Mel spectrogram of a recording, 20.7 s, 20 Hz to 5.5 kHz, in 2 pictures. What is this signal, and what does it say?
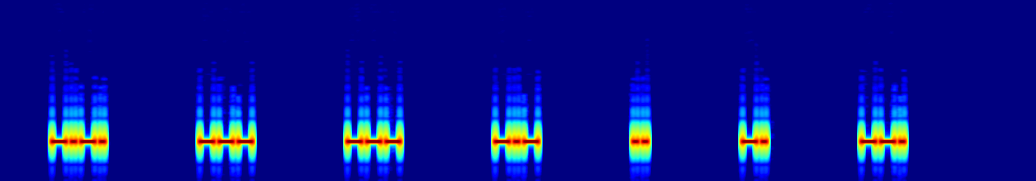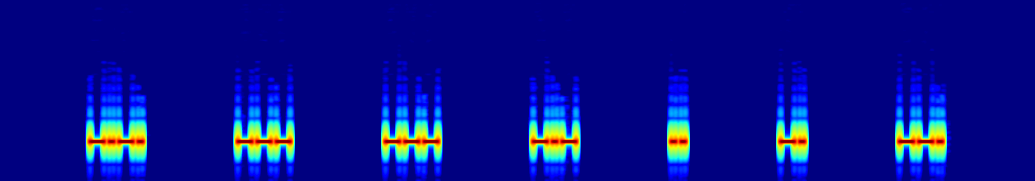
Morse code, heard as a keyed tone, about 25 wpm, spaced as for 8 wpm, 600 Hz. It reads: COOKING COOKING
